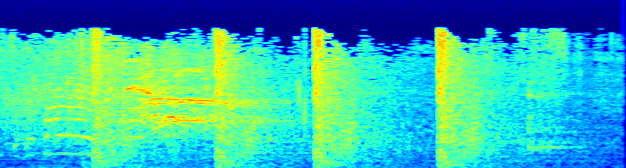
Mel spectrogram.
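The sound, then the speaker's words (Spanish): Four sharp, loud gunshots fired into the ceiling ring out at uneven intervals, each leaving a short echoing tail, while a voice shouts briefly near the start. “Tokio dispara al techo.”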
